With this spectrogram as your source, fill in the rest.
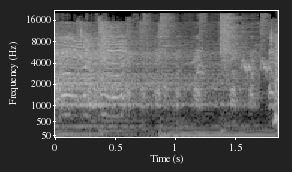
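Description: Chickens in a Roblox video game clucking loudly and close, a run of repeated throaty clucks over two seconds with a sharper call near the end.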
